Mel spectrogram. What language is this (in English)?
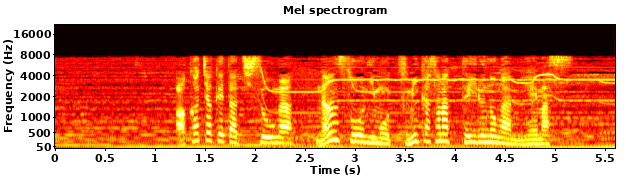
Japanese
